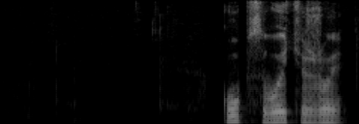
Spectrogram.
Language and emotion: Russian, neutral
